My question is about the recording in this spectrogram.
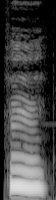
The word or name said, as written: hm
